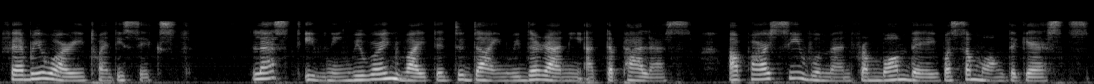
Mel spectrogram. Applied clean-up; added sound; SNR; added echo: none; none; none; reverberation time 0.2 s.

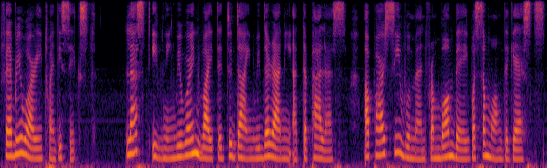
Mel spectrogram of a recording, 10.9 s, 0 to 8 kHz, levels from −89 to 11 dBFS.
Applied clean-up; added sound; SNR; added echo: none; none; none; none.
